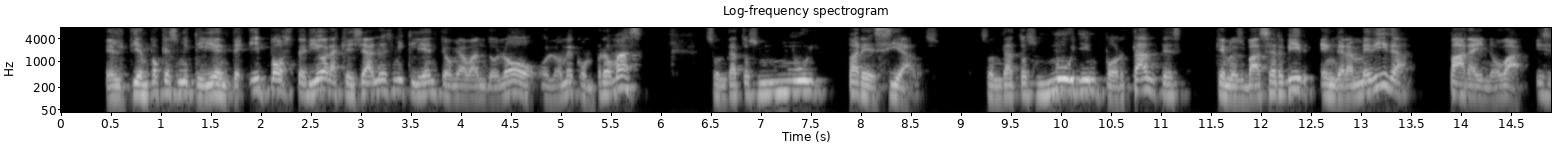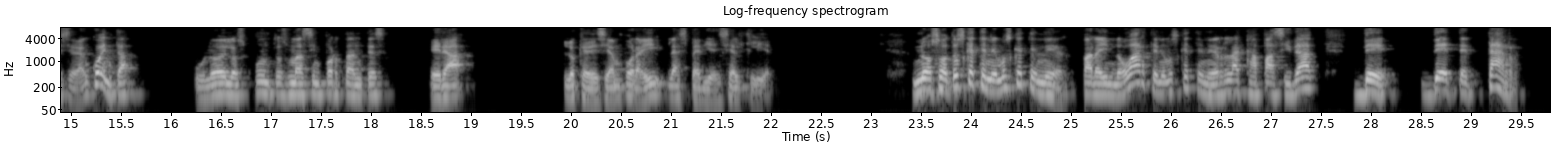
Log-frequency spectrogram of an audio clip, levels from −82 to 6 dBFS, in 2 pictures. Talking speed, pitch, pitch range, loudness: 155 wpm, 130 Hz, 120-150 Hz, -23 LUFS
